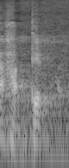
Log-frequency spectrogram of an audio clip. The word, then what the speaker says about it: Habib: Itu di harakatnya kitab itu ada yang nulis Hubab. Tapi yang benar Oh, nggih. Yang benar itu bacanya Habib.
